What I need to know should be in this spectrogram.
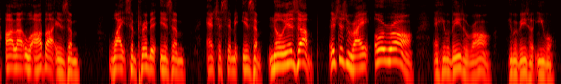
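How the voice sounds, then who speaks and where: A man hosting a call-in show, talking in a slow, emphatic preaching way and repeating his phrases. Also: medium pitch, expressive, darkish tone, dry recording. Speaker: talk show host. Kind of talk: call-in and viewer-message talk.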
